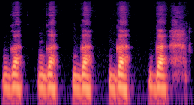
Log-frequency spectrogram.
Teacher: So starting with a g, very much in my soft palate with the very back of my tongue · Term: g sound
